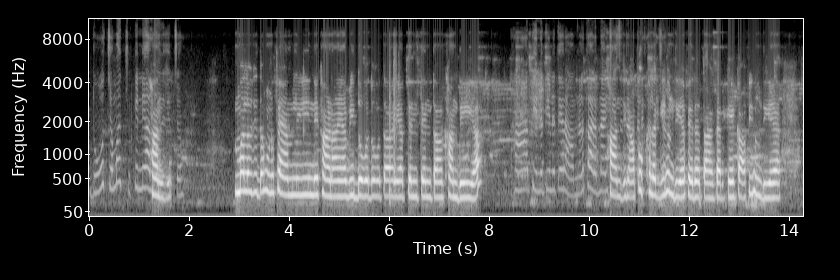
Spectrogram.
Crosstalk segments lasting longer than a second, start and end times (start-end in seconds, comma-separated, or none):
10.4-11.8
